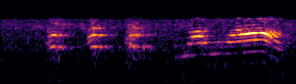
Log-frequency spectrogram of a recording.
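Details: Speech-mimicking female myna kept as a house pet gives three short spoken-sounding syllables, then a longer wavering voice-like phrase, recorded indoors.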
